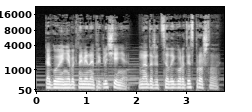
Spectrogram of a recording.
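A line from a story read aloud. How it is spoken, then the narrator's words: Sigh. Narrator (Russian): Вертер вздохнул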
